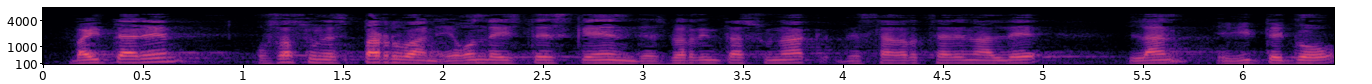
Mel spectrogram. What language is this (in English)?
Basque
